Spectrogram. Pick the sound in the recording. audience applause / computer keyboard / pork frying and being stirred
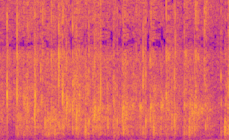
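audience applause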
